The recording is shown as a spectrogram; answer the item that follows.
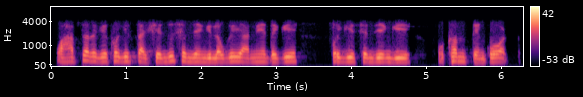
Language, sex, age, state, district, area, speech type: Manipuri, female, 45-60, Manipur, Kangpokpi, urban, conversation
